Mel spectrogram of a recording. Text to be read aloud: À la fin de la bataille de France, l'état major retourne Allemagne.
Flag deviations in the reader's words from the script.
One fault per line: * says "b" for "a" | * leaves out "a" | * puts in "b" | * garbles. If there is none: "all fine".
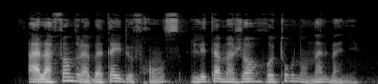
* puts in "en"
